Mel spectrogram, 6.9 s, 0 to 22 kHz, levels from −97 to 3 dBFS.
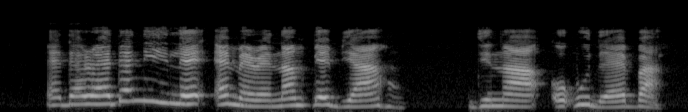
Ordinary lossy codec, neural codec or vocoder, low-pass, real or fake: Opus, 24 kbps; none; 7.2 kHz; real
